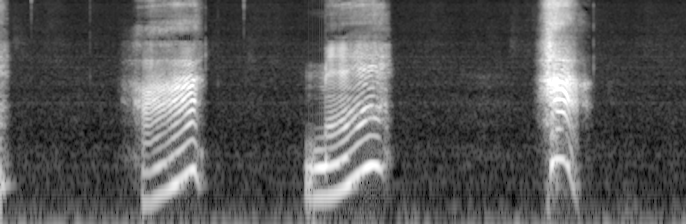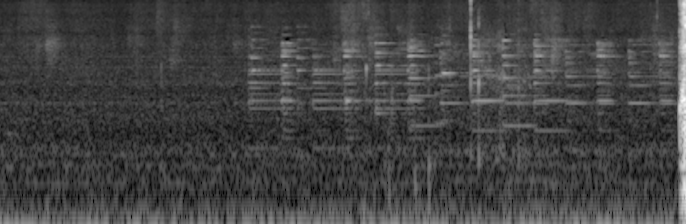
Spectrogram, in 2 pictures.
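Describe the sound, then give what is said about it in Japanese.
A man's voice imitates charging the Kamehameha energy-blast attack, done at home while a shower is running: two loud, drawn-out strained cries with rising pitch, then a short explosive shout, followed by near silence and a faint background hum. “ちょっとカメハメハ試してみます。”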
